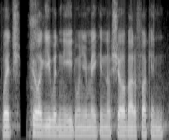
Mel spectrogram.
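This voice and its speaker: A man's voice: lowish voice, completely flat delivery, fairly quick, creaky, clean tone. A man co-hosting a casual group reaction podcast, blunt and mocking with plenty of profanity. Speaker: podcast co-host.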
